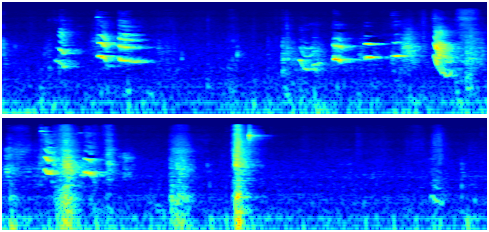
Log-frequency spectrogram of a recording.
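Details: Two pet dogs, Looey the Morkie and Butterball the Schnauzer, play-fighting and wrestling indoors, Butterball making a funny noise: squeaky, whiny high-pitched calls and short yips in scattered bursts, with scuffling between them.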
